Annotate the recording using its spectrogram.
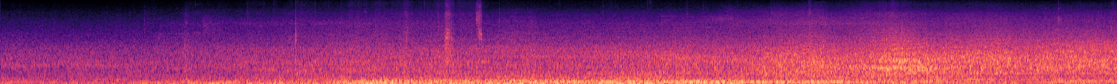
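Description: A motor vehicle engine running steadily, with road traffic noise. The low hum grows louder about four to five seconds in, and a rushing tyre-like hiss swells toward the end.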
